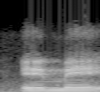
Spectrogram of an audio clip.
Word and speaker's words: eme: Terakhir di samping kanannya N adalah M Eme itu adalah huruf M, Mike dalam bahasa Indonesia, huruf M dalam bahasa Spanyol dibacanya eme.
